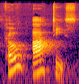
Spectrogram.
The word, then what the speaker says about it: coatis: Brisbane said reading from the letter pronounced co-op teased the coatis looked weird miss Mac looked gorgeous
